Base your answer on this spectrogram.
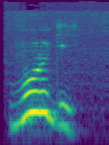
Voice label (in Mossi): "vurgi", moore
